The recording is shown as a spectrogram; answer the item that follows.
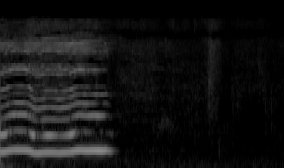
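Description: A person's voice holding one long hummed or sung note that wavers slightly in pitch, then stops abruptly under a second in, leaving near silence.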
